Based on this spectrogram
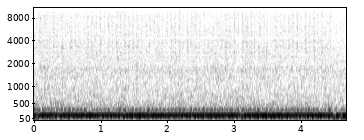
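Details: Idle of a JWT S7 cammed Infiniti G35 Coupe V6 with full bolt-ons on fresh E85, warming up before datalogging fuel trims for the tune. Steady, even low idle with a deep constant exhaust note and no misses or knocks. Running acceptably.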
